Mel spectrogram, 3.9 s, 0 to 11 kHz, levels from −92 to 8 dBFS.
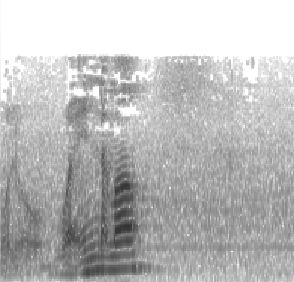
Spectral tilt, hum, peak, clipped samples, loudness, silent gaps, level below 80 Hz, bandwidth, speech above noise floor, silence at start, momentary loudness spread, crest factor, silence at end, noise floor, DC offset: -10.5 dB/octave; none; -2 dBFS; under 0.1%; -20 LUFS; none; -64 dBFS; 5.8 kHz; 25 dB; 0 s; 28 LU; 22 dB; 0 s; -43 dBFS; under 0.1%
